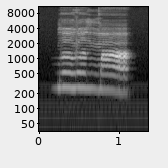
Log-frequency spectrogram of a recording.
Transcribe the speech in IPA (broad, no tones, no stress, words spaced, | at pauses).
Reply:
bũvũ ŋ͡mɔ̃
